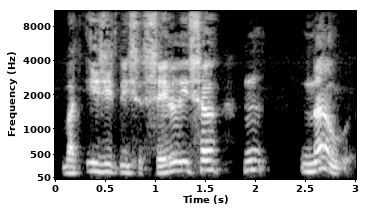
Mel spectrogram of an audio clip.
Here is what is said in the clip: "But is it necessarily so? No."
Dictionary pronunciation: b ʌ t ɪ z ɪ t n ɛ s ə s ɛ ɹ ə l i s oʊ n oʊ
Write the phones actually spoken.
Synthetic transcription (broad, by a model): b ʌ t ɪ z ɪ t l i s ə s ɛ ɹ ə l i s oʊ n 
